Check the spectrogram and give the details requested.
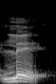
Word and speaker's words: les: पे क्या यूज होगा ले एल इ एस इसको क्या प्रोनाउंस करेंगे ले यह वहां पर यूज़ होता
